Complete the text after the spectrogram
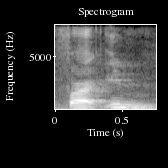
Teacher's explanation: നൂൻ സാക്കിനയെ വ്യക്തമാക്കി മണിക്കാതെ ഓതുക. ഫ ഇൻ നൂനിൻ്റെ സൗണ്ടിനെ വ്യക്തമായിട്ട് കേൾപ്പിക്കുക.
